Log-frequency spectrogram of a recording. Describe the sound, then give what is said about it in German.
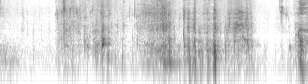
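Someone takes a drink of water: a few short slurping sips and swallows mixed with crinkly plastic-bottle handling, in bursts separated by brief pauses, with no talking. “Darauf trinke ich einen Schluck Wasser.”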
